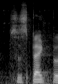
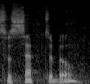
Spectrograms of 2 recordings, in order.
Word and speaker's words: susceptible: Suspectable is pronounced susceptible.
